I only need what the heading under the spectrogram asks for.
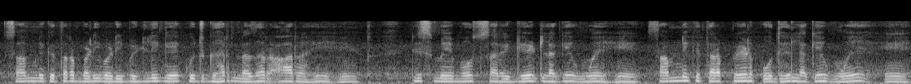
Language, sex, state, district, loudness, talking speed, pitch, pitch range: Hindi, male, Uttarakhand, Uttarkashi, -16 LUFS, 170 wpm, 140 Hz, 130-145 Hz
